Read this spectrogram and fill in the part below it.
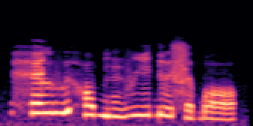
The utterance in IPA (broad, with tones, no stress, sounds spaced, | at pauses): h ɛ˦ l v ɨ˦ h ɔ˧ b ũ˨ v iː˦ ɗ ɨ˧ s ə˨ ɓ ɔ˨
